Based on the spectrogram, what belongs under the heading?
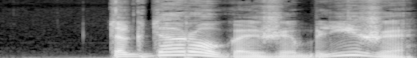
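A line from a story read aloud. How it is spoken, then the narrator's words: Confused reply. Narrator (Russian): растерянно отмолвила Зинаида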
